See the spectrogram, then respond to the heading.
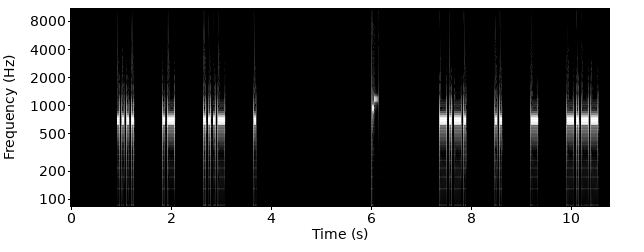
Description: Morse code, heard as a keyed tone, about 25 wpm, spaced as for 12 wpm, 700 Hz. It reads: HAVE CITY
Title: 4x Character Spacing - Top 300 Words - 25wpm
